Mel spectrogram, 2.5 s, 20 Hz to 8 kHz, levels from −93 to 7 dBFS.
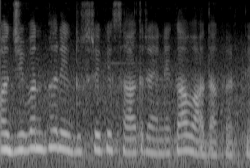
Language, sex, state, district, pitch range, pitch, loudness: Hindi, female, Uttar Pradesh, Gorakhpur, 225-250 Hz, 240 Hz, -30 LUFS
